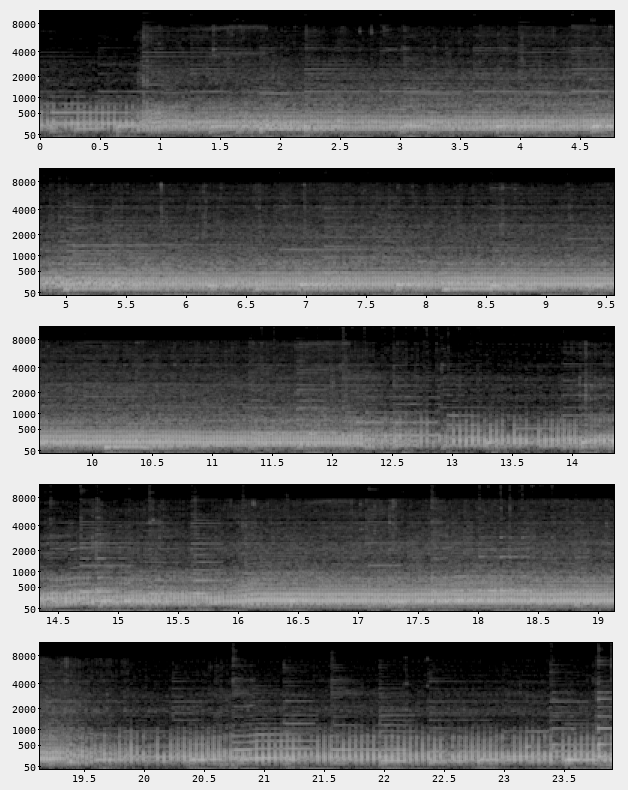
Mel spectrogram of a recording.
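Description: Small petrol mini tiller engine running under load as its tines churn hard, dry soil. It eases off twice, about halfway through and near the end. Background music plays over it.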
